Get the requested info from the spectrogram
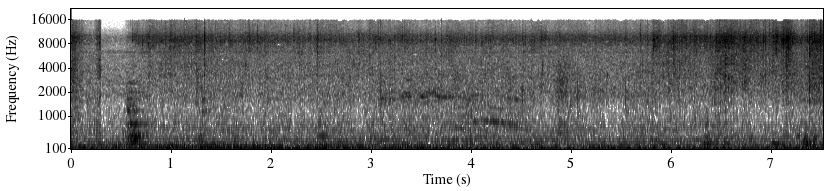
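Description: Minced ginger frying in hot oil in a pan: a steady sizzle with small crackles. It gets louder near the end as the ginger is stirred in.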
